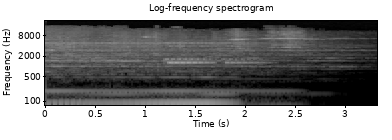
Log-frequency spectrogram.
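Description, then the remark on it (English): A cheerful mobile phone ringtone plays a bright melodic phrase over a heavy low hum, loud, ringing over and over, then fades out at the end. No one speaks. “I barricaded the front door to the cheerful ringtone as it rang over and over and over.”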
